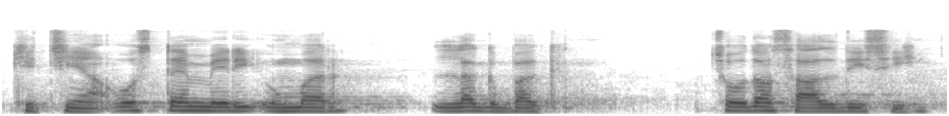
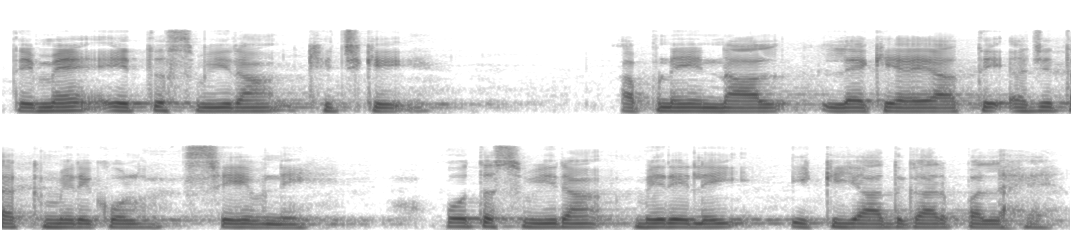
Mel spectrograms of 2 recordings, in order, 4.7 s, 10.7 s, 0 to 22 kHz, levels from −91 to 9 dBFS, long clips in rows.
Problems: background sounds at intervals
